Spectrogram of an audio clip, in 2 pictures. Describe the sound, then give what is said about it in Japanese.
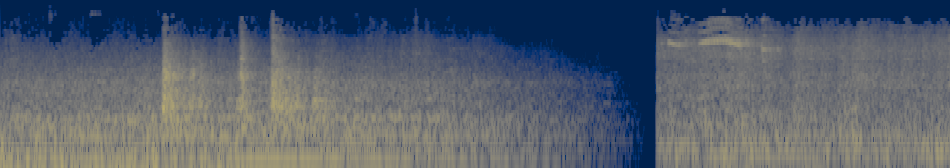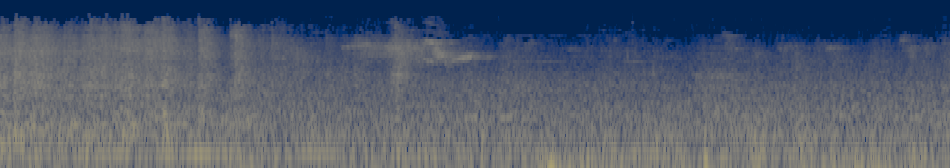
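A garbage cart being pushed, rumbling and clattering steadily with a few sharp knocks early on, a brief dropout midway, and faint bird chirps heard above the noise. “さえずる鳥の声がお聞きいただけるでしょうかなんて思って回し始めましたら、おっちゃんがゴミのカートを押してガッコンガッコンいう音が入ってしまいましたけれども”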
